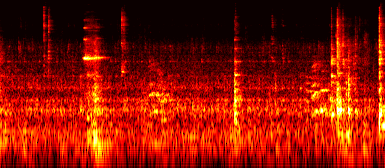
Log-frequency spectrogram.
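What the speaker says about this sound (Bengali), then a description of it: "দই দিয়ে আর একটু ভালো করে নাড়িয়ে নেবো, ভালো করে কষা নেবো।" Chicken cooking with yogurt in a pot for chicken biryani, stirred with a spoon that gives wet squelches, scrapes and occasional metallic clinks against the pot, moderately close, with a voice speaking at times.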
